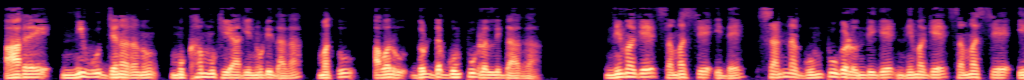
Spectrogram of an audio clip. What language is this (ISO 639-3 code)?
kan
